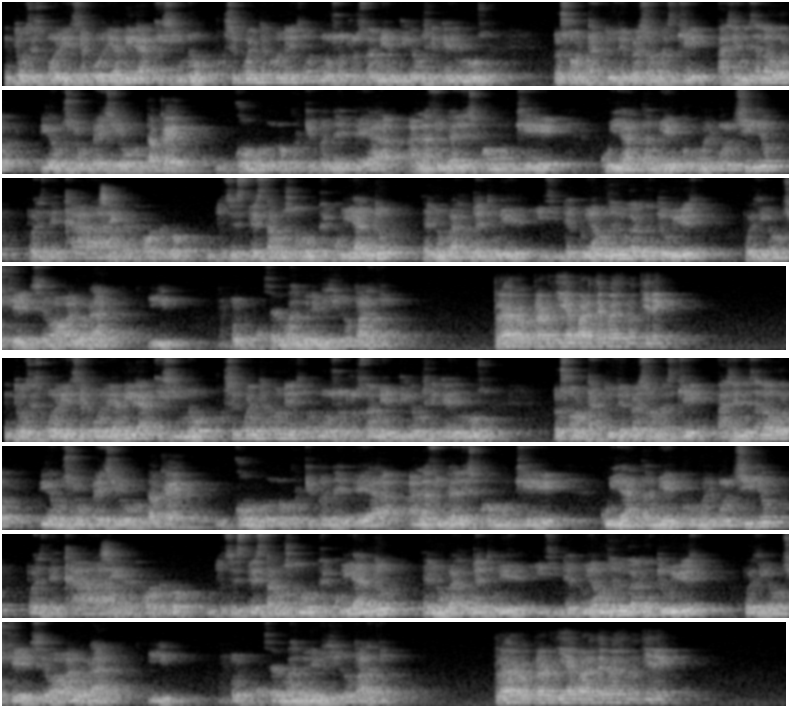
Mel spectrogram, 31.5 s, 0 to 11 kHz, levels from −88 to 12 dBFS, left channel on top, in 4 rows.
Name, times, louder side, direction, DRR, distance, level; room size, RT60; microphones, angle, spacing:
voice 1, 0.0-4.8 5.5-7.9 8.2-9.2 10.0-13.4 13.8-15.6 16.0-19.6 19.9-22.7 23.1-24.7 25.0-25.3 25.9-27.4, equal, 35° right, -9 dB, 1.4 m, -19 dB
voice 2, 9.3-9.7 16.7-16.9 25.8-26.0 28.5-30.2, left 1 dB, 60° left, 0 dB, 0.6 m, -19 dB
2.9 x 2.9 x 2.3 m, 0.99 s
head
